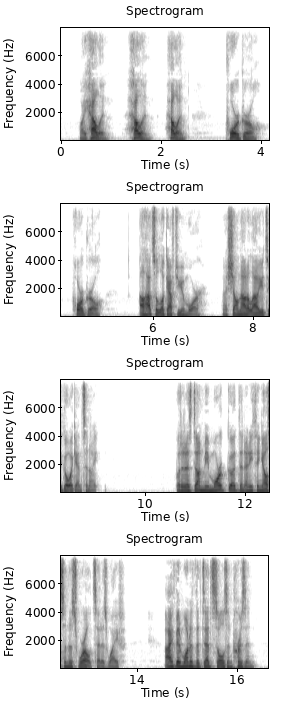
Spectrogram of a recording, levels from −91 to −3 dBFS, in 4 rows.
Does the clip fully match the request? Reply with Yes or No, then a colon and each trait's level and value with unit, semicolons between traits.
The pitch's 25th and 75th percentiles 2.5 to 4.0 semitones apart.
Yes: average, 3.4 semitones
